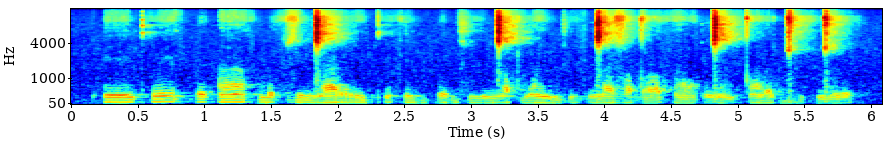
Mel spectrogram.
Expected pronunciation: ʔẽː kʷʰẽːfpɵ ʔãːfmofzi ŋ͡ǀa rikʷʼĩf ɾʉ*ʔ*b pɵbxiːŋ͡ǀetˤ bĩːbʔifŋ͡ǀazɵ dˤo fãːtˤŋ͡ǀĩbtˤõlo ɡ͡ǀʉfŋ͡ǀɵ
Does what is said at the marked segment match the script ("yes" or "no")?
no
